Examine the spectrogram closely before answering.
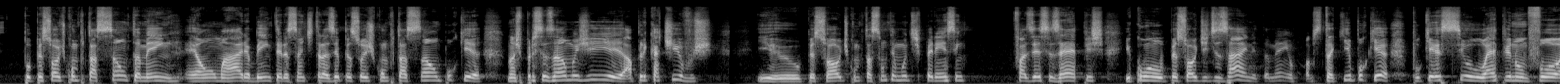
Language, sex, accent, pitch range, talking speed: Portuguese, male, Brazilian, 155-190 Hz, 190 wpm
